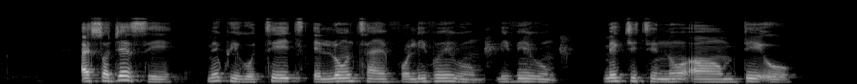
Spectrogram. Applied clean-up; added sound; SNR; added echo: none; none; none; none.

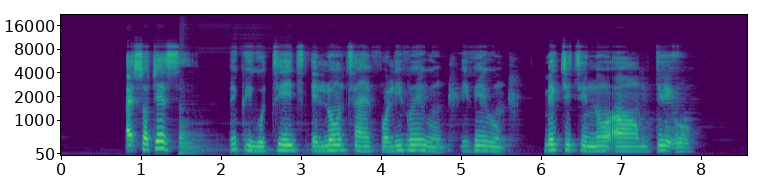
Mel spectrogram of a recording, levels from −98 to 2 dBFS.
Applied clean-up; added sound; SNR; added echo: neural mask model DeepFilterNet 3.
